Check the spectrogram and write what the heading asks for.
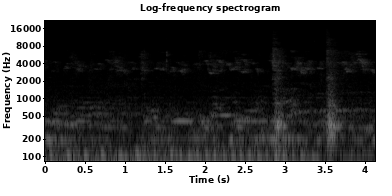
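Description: Birds chirping in the background, with two short, louder sounds near the end.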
